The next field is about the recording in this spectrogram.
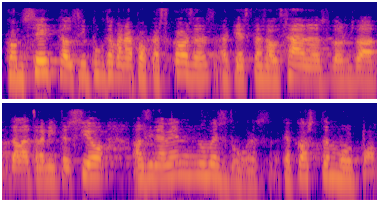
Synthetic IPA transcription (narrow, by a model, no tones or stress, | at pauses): kɔmsekːəlˠzipuk̚d̪əmənapɔkəskɔzəzə̰kɛst̪əzəlˠsaðəzðɔnzðəðələt̪ɾəmit̪əsio | əlˠzinəβenːumezd̪uəs | kəkɔst̪əmɔlˠt̪̚pɔk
